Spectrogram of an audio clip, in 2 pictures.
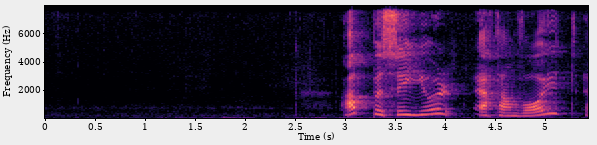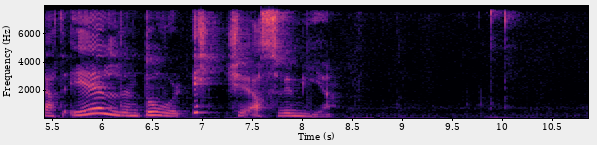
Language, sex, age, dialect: Faroese, female, 61+, Norðurstreymoy/Eysturoy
